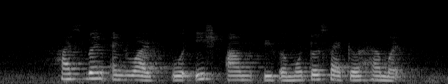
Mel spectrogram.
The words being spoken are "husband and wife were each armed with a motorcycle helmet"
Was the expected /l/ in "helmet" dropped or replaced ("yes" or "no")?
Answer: yes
